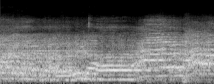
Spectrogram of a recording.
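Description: A crowd of men chanting a zikr (Sufi remembrance of God) together, many voices at once, loud and steady.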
